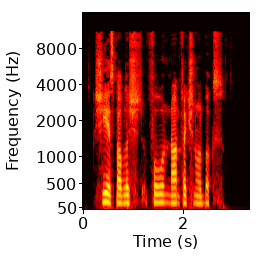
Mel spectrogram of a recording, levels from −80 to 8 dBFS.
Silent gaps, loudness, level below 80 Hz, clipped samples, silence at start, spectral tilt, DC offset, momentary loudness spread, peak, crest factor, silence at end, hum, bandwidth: none; -20 LUFS; -52 dBFS; under 0.1%; 0.25 s; -4 dB/octave; under 0.1%; 10 LU; -2 dBFS; 18 dB; 0.55 s; none; 11.5 kHz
